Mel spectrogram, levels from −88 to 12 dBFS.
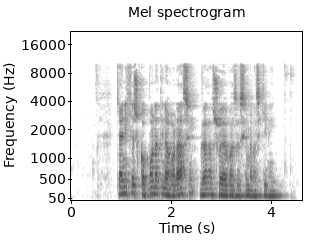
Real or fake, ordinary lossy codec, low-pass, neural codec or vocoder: real; Opus, 64 kbps; 9.9 kHz; none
